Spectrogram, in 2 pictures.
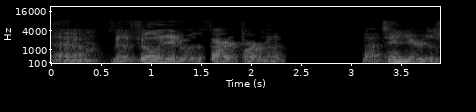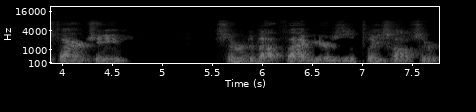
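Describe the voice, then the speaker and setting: A man with a Midwestern American accent speaks at a moderate pace in a very deep, low pitch. His intonation is monotone and flat, with long, frequent pauses. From Indiana. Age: 60s. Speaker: former council president, fire chief. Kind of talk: self-introduction at town meeting. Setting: town council meeting.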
